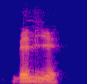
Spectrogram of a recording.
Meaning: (proper noun) 1. Aries (constellation) 2. Aries (star sign); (noun) Aries (someone with an Aries star sign)
- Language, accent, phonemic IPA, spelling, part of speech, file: French, France, /be.lje/, Bélier, proper noun / noun, LL-Q150 (fra)-Bélier.wav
